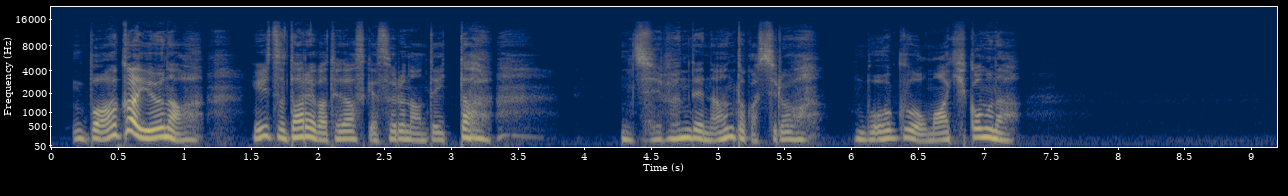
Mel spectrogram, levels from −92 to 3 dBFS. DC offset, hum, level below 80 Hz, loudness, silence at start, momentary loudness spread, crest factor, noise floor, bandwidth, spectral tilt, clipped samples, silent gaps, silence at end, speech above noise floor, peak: under 0.1%; none; -68 dBFS; -28 LUFS; 0.15 s; 16 LU; 24 dB; -76 dBFS; 15 kHz; -5.5 dB/octave; under 0.1%; none; 1.95 s; 49 dB; -4 dBFS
